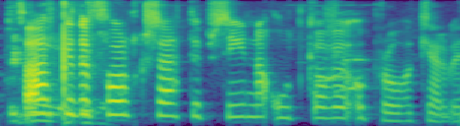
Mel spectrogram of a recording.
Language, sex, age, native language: Icelandic, female, 20-29, Icelandic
